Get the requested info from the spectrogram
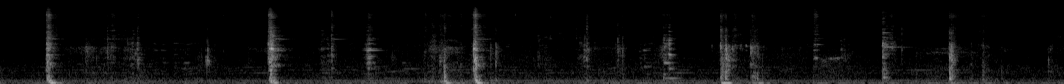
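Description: A hand tool striking and shifting broken concrete rubble and stones: a dozen or so irregular sharp clinks and knocks.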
